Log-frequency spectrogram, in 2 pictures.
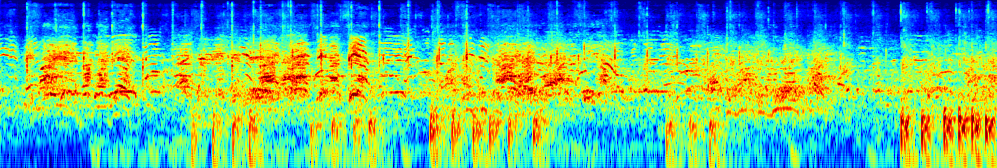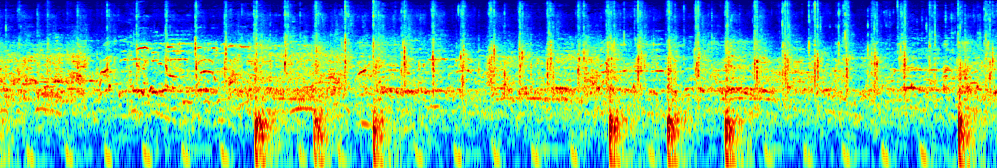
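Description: A large crowd of demonstrators shouting slogans together, many voices at once, with steady rhythmic hand-clapping at about two claps a second.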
